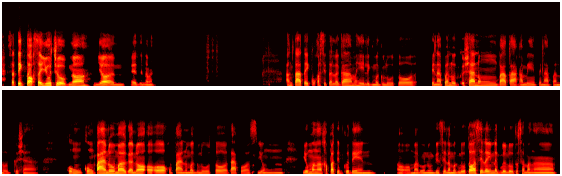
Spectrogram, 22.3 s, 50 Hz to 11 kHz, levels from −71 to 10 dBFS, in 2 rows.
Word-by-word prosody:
sa 150 - +1
TikTok, 215 +2 +9
sa 180 -2 +7
YouTube, 200 - +5
'no? 175 +4 +5 0.2
'Yon, 145 -4 +2
pwede 135 +1 -6
naman. 140 0 -9 2.6
Ang 165 +4 -6
tatay 150 -1 +3
ko - - -13
kasi 150 - -6
talaga 150 +7 -3
mahilig 145 -3 -8
magluto. 130 +2 -7 0.3
Pinapanood 155 +2 -4
ko 155 - -8
siya 190 +1 +5
nung 165 -3 -7
bata 140 -1 +1
kami, 145 +2 -8
pinapanood 125 -3 -10
ko 120 - -15
siya. 115 0 -12 0.5
Kung 160 0 -5
kung 165 -2 -4
paano 165 -2 +7
mag-ano 155 +2 +4
oo. 145 +2 +1
Kung 135 - -14
pa'no 135 0 -2
magluto 125 -1 -7
tapos 120 -3 -6
yung 135 -1 -10 0.4
yung 160 +2 -3
mga 170 -1 -1
kapatid 165 -2 -2
ko 160 - -3
din, 125 -2 -5 0.4
oo, - - -8
marunong 130 +2 -6
din 125 0 -8
sila 130 -2 -5
magluto. 145 +10 +2
Sila 170 -4 -1
yung 155 -1 -3
nagluluto 150 -1 -4
sa 155 - -8
mga 140 -1 -4
145 Hz, 130 wpm, -23 LUFS, 130-160 Hz, 2.6 s, TikTok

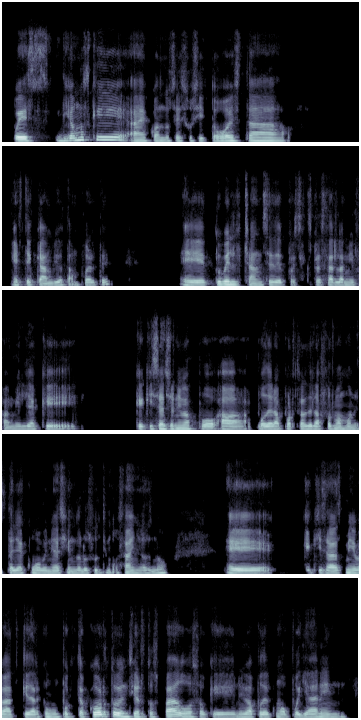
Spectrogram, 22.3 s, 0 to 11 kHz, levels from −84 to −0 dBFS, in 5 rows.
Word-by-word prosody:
Pues, 140 0 +6
digamos 170 +8 +1
que, 215 -1 +2
ah, 120 +1 0
cuando 120 -1 -3
se 120 -1 -5
suscitó 115 0 -1
esta 130 -2 +1 1.1
este - - -3
cambio 110 +2 0
tan 110 -3 -8
fuerte. 110 +8 -3 0.9
Eh, 110 -1 +1
tuve 125 +2 +5
el 125 -2 +2
chance 115 0 -3
de, 110 -1 +1
pues, - - -12
expresarle 115 0 -3
a - - -7
mi 110 -1 -4
familia 110 +1 -5
que 160 +6 -3 0.7
que 110 - -1
quizás, 120 +2 0
yo 120 - -1
no 120 - +1
iba 120 - +2
a 125 0 -6
po 110 -3 +1
a 110 -1 +1
poder 110 +1 +2
aportar 110 0 -1
de 115 - +2
la 110 - +2
forma 110 +1 -2
monetaria 110 0 -3
como 115 -1 -2
venía 110 0 -1
siendo 110 +1 -4
en - - -3
los 110 +1 -4
últimos 120 +2 -7
años, 110 -1 -2
¿no?, 130 +5 -3 0.7
Eh, 105 -1 +3 0.4
que, - - -6
quizás, 110 -1 0
me 120 - +1
iba 115 -1 +4
a - - -1
quedar 110 0 +2
como 120 -1 -1
un 115 - -3
poquito 115 -1 -3
corto 155 0 +6
en 135 -1 +3
ciertos 125 -1 -1
pagos, 135 -3 +4
o 110 - -3
que 110 +1 -2
no 110 - -5
iba 115 0 +2
a 115 - -5
poder 110 -1 +1
como 115 -1 -2
apoyar 115 +2 0
en, 115 +1 -5
115 Hz, 185 wpm, -23 LUFS, 110-125 Hz, 1.1 s, Pues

